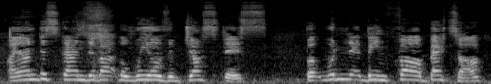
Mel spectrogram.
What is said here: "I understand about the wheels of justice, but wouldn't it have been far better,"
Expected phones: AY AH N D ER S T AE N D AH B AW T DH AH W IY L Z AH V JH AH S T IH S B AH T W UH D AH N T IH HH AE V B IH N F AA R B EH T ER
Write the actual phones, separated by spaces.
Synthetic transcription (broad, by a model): AY AH N D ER S T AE N D AH B AW T DH AH W IY L Z AH V JH AH S T IH S B AH T W UH D N T IH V B IH N F AA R B EH T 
